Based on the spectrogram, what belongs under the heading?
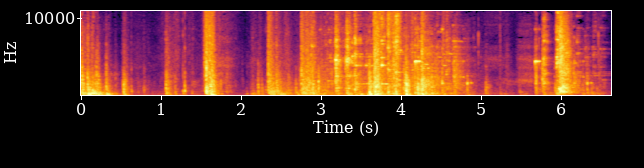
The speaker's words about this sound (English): Out in the garden, Peter is smashing all the props from the play. Barry, coming downstairs, hears the noise and peers out of a window. Peter is tearing down the curtains and overturning the furniture.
